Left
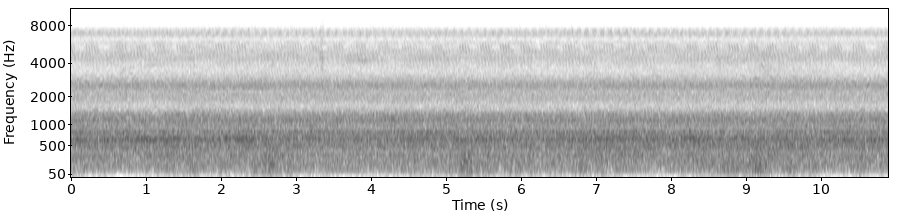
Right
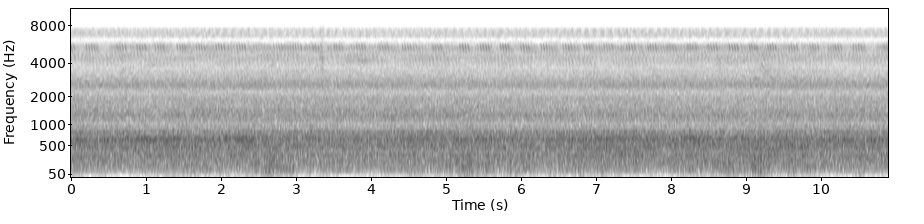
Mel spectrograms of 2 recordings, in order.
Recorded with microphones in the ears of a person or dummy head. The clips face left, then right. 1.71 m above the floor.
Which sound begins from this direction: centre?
An insect, at 0.0 s.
